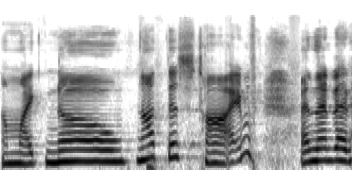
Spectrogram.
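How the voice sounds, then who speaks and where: Over noticeable background noise, a woman talks at a fairly slow pace with a high pitch and ordinary pitch variation. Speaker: horse owner sharing memories at a memorial. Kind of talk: personal storytelling at a memorial. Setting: outdoor barn gathering with audience, livestreamed.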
